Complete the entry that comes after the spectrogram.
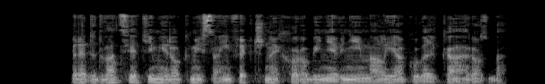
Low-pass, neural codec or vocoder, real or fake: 10.8 kHz; none; real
